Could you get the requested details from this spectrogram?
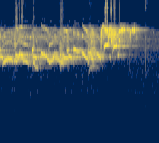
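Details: Sparrows singing in nature: a busy, unbroken stream of bright chirps and twittering trills, with fast notes sliding up and down and the phrases overlapping, fading near the end.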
